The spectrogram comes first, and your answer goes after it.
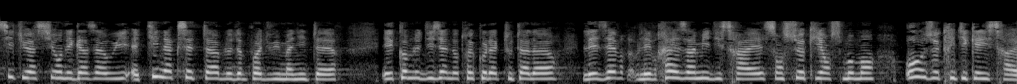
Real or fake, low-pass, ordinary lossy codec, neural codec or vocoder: real; none; none; none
